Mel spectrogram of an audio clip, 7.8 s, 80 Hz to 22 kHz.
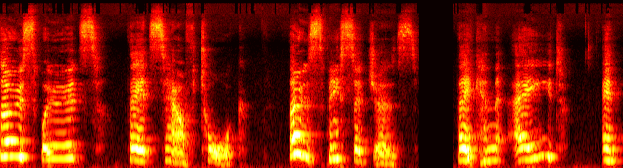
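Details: Spasmodic dysphonia, a neurological voice disorder, in an adult woman who has lived with it for over 38 years; she reports that stress worsens her voicing and speaking.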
